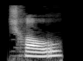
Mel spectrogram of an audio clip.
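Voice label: "稠", Mandarin Chinese; chinese-flashcards; hsk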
